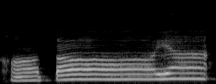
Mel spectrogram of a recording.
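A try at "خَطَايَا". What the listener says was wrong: Pendek ya-nya. Khotaya.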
